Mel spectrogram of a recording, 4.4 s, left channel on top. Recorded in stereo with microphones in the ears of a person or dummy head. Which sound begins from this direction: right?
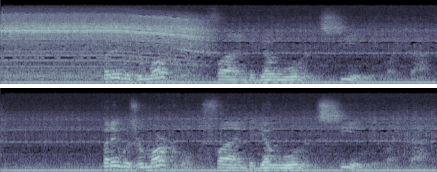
A man speaking, at 1.0 s.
